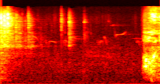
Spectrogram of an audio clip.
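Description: Near silence: quiet room tone with a few faint clicks, then a man's voice speaking near the end.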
